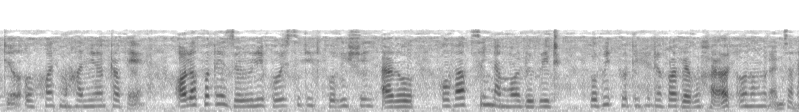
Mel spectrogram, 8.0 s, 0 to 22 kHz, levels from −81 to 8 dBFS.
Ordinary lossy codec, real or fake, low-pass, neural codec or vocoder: none; fake; 7.2 kHz; codec, 16 kHz, 2 kbps, FreqCodec, larger model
